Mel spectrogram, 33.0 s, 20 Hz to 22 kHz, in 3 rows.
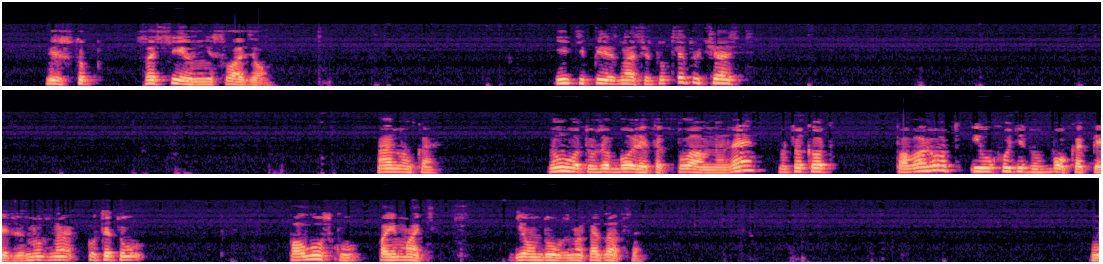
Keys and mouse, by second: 1.6 click, 3.2 i, 5.0 click, 8.2-9.4 drag, 9.9 click, 11.7 click, 13.6 |, 15.4-22.2 drag, 23.4 click, 25.2 r, 27.1-29.4 drag, 30.0 i, 31.5-32.9 drag.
